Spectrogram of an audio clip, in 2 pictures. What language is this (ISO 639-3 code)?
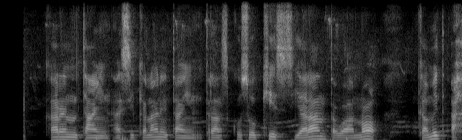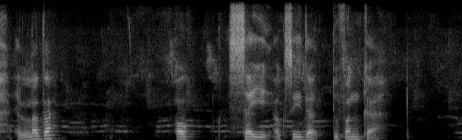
som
